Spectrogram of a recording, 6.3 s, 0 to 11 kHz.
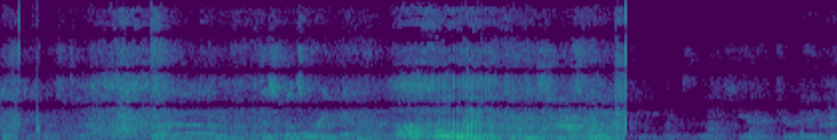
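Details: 8-month-old female English Mastiff snoring while napping on a couch against her owner: rough, snorting rumbles of a large dog's snoring, with a steady high-pitched hum behind that cuts out partway.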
